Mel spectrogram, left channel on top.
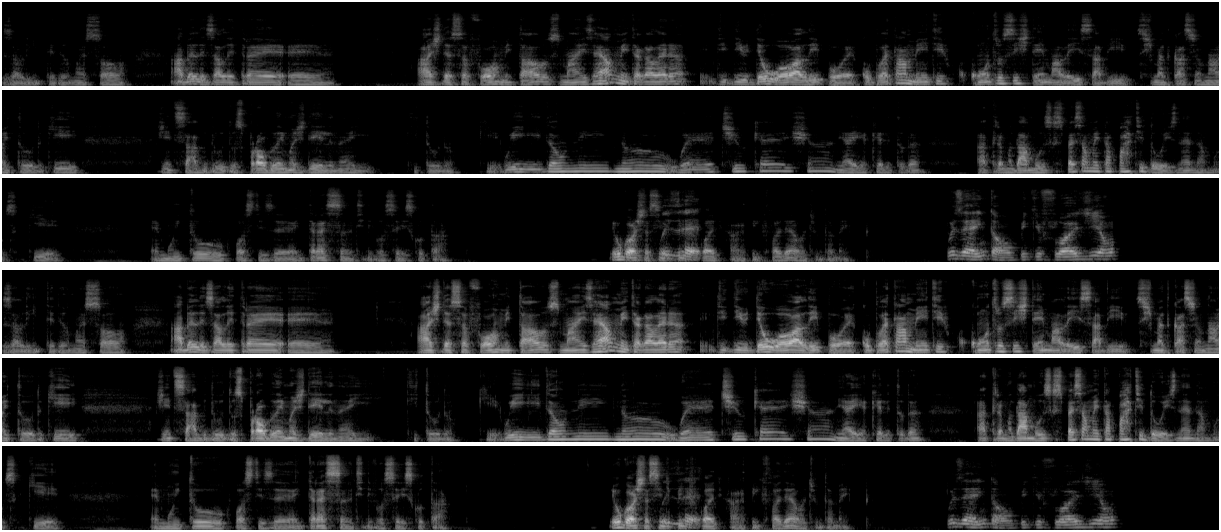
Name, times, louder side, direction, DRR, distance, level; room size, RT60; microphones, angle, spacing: voice 1, 0.0-3.3 4.2-15.9 16.2-21.4 21.9-24.9 25.8-28.8 30.4-32.8, right 4 dB, 60° right, 0.6 m, -32 dB
voice 2, 30.9-31.3 33.8-35.5, left 3 dB, 35° left, 0.5 m, -33 dB
3.8 x 3.1 x 4.2 m
head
